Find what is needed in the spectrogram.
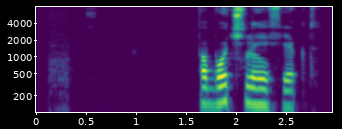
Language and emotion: Russian, neutral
